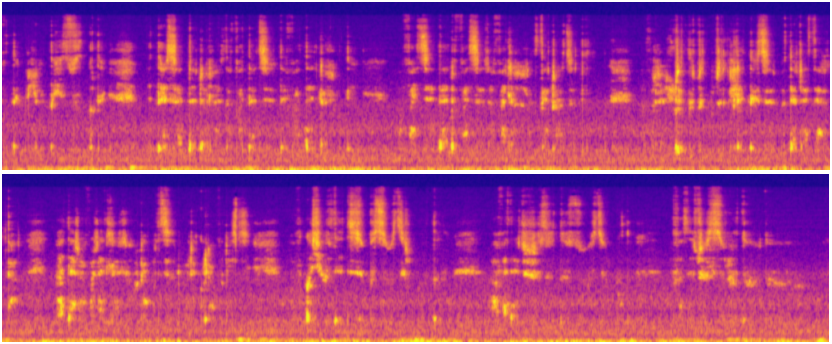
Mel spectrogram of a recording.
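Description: Faint whispering in short breathy phrases.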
